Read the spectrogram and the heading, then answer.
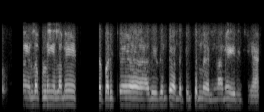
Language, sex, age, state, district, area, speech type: Tamil, male, 45-60, Tamil Nadu, Madurai, urban, conversation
